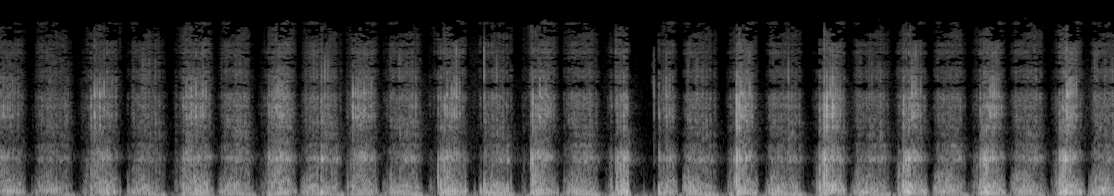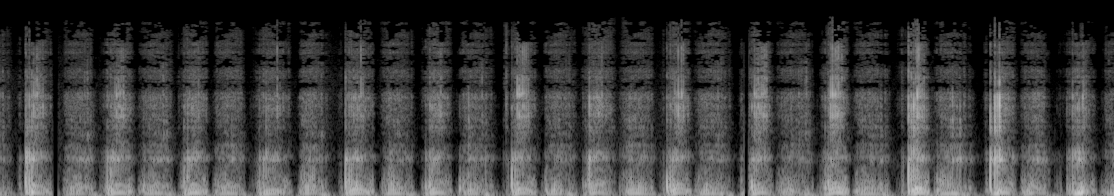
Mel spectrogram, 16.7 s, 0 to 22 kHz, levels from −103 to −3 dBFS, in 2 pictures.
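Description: At 8.76 s the sound drops out for about 45 ms, then resumes exactly where it left off; at 13.94 s a second dropout of about 37 ms follows. Both edges are smeared by the codec. These are gaps at joins of encoded pieces: each section was encoded on its own and spliced without trimming, so the encoder's start-up delay and the padding on each final frame remain as short silences inside continuous sound.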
